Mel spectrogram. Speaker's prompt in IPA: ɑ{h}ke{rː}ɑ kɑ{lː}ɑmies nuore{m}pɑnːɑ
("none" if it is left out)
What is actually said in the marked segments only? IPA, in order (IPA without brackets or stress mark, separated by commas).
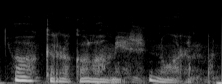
h, r, l, m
